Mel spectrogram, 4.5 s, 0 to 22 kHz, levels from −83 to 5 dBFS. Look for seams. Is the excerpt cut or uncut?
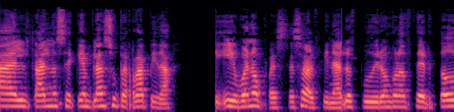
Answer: uncut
